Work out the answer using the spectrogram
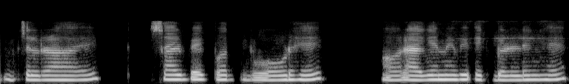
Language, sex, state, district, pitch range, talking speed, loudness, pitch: Hindi, female, Odisha, Khordha, 205-220 Hz, 170 wpm, -15 LUFS, 215 Hz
